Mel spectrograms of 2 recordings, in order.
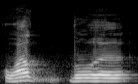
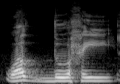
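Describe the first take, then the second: First: The final vowel leans only slightly toward e. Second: The final vowel is a full i sound. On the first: "Bacaan taklil" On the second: "Bacaan kasrahnya wadduhi, ha, itu tidak ada dalam Al-Quran"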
